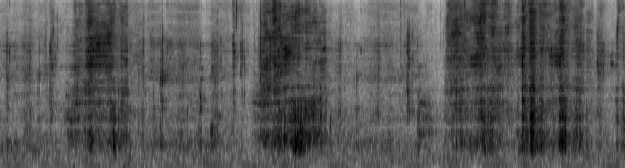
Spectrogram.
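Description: A person chewing and crunching mouthfuls of shredded lettuce and noodles close to the microphone, in several bursts a second or two apart.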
